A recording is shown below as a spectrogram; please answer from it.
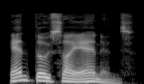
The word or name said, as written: anthocyanins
